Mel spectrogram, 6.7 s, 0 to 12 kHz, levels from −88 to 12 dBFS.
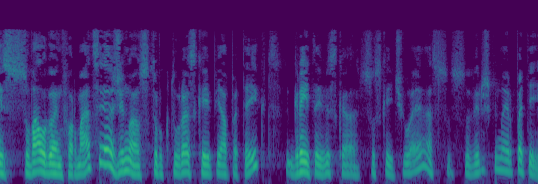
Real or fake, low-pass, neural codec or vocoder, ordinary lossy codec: real; 7.2 kHz; none; MP3, 32 kbps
